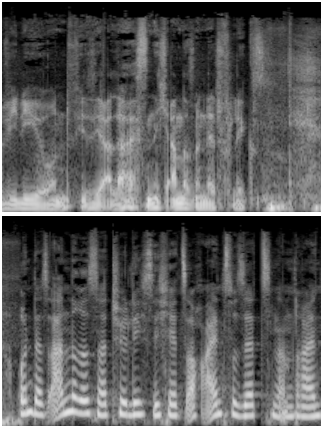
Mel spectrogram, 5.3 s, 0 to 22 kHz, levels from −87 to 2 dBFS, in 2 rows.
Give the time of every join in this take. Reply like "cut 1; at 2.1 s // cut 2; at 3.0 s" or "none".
cut 1; at 1.6 s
